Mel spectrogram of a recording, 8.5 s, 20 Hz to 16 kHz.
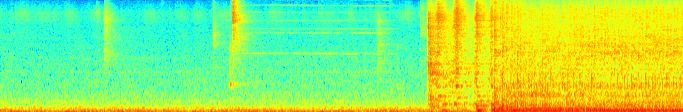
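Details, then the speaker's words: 2020 Harley-Davidson Breakout 114 rebuilt to Screamin' Eagle 117 Stage IV with Ventilator Extreme air cleaner, first start after reassembly with fresh plugs, cold; starter catches, settles into a loud, even, lumpy V-twin idle, normal. "Well, you probably can't hear anything because it's so loud that I'm imagining it just blew out the microphone for the GoPro."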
